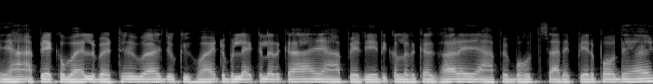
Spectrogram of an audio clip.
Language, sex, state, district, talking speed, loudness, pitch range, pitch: Hindi, male, Haryana, Charkhi Dadri, 245 wpm, -15 LUFS, 115-120 Hz, 115 Hz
